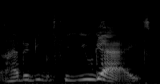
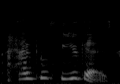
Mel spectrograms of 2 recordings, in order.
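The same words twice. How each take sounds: First: Mock dramatic voice. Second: Much higher and fast, cartoonish; very high, fast mock devotion; squeaky high rush. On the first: Playful dramatic repeat. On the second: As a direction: squeal it out quickly. Higher faster repeat.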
